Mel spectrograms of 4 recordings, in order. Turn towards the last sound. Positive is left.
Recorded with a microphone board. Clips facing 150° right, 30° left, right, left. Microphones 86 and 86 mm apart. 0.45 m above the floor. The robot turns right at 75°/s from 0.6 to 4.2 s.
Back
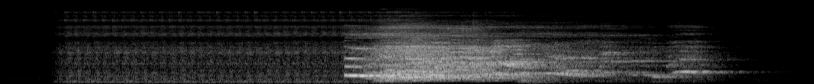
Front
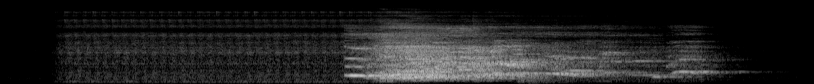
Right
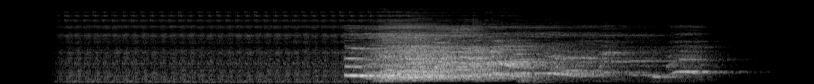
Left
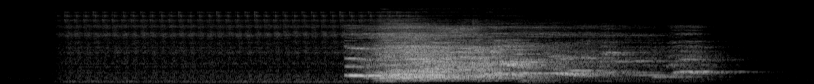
turn(degrees=-55)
